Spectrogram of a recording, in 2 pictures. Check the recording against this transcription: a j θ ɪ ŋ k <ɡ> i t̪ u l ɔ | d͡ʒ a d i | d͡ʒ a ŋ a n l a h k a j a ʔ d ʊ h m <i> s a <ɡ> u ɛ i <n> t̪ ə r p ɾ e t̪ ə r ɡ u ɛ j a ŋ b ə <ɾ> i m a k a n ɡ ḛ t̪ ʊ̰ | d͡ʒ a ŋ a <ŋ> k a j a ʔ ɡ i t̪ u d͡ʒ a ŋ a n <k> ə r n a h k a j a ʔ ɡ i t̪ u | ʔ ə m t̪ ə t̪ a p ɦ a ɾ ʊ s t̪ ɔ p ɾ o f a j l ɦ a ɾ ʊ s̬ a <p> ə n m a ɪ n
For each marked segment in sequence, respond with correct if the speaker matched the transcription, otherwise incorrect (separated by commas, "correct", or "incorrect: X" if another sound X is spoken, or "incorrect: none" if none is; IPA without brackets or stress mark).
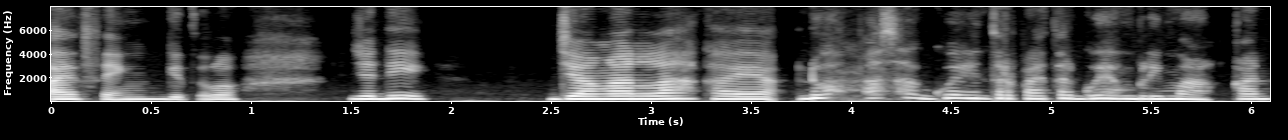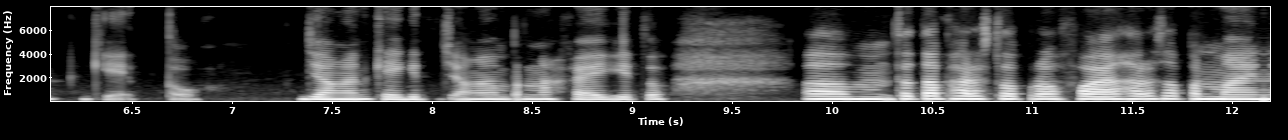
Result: correct, incorrect: a, correct, correct, incorrect: l, incorrect: n, incorrect: p, correct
